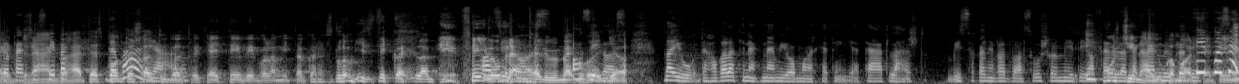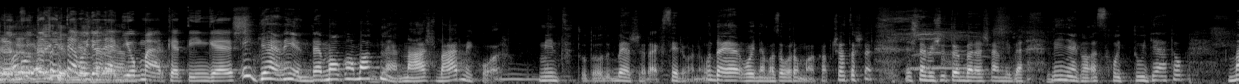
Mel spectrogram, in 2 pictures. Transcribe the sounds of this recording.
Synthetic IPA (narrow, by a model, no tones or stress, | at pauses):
d̪ɛpɛsɛ̰keːɛʃɦat̪ɛsd̪ɛnvaoːʃɔnjaːud̪oho̞cʰhɒɛɟ̚t̪eːveːvɒlɒmit̪ɒkɒɾɔslo̞ɡist̪ikɒjilɒɡfeːloːɾaːbɛlylmɛɡoilɡɒɒznɒjoːd̪ɛɦɒvɒlɒkinɛknɛmjomɒrkɛt̪ḭŋɡɛ̰t̪ɛɦaːt̪la̰ːʒd̪ | ʋḭsːɒkɒɲoɾod̪ʋɒːsoːʃəlmeːd̪ijfɛlylɛtt͡ʃiɛnaːnɛumːyːøieɛløonɔt̪ːɛojɒlɛɡjo̞bmarkɛt̪iŋɡɛʃiɡɛneːnd̪ɛmɒɡɒmɒt̪nɛmːaːʃbaːrmiko̞̰rmint̪ːud̪o̞̰d̪bɛrʒɛ̰ɾɛ̰kseːɾvɒ̰nṵd̪ɛɛɦo̞ɟnɛmɒzoɾomːɒ̰lkɒp̚t͡ʃolɒt̪o̞ʃɒneʃnɛmiʃyt̪ø̞mbɛlɛʃɛmːibɛleːɲɛɡɒzho̞ɟt̪uɟːaːt̪o̞k | m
